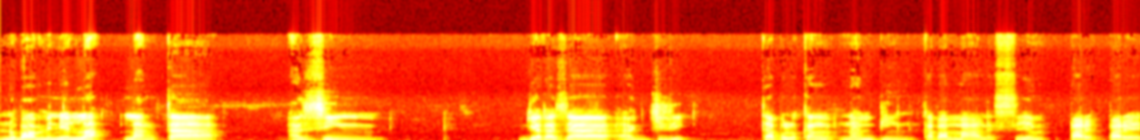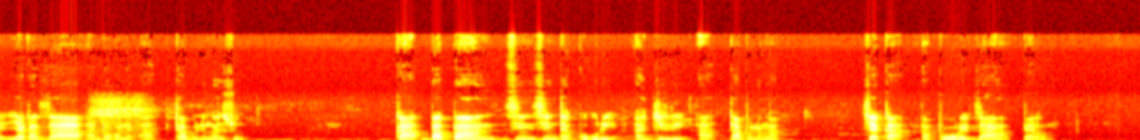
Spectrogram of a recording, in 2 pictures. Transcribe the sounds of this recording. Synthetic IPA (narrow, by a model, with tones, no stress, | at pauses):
nʊ˦ba˨mɪ˨nɪ˦la˦ | la˨ŋtaː˦ | a˨zɪ˨ŋ | ja˦ɡa˨zaː˨˦a˨d͡ʒi˦li˦ | ta˦bʊ˨lʊ˨ka˨ŋ˦na˦mbi˨ŋ˨ka˨ba˦maː˨lɪ˨sɪ˨˦ɪ˦m˦ | pa˦ɾɪ˨pa˦ɾɪ˦ja˦ɡa˨zaː˨˦a˨dɔ˨ɣʊ˨lɪ˨ʔa̰˨ta˦bʊ˨lʊ˨ŋa˦zu˦ | ka˨ba˦paː˦˨nzɪ˨nzɪ˨nda˨ko˦ɡʊ˦ɾi˦a˨d͡ʒi˦li˦a˨ta˦bʊ˨lʊ˨ŋa˦ | t͡ʃɛ˦ka˨ba˨pʊː˦ɾɪ˦zaː˦pɛ˨lɪ˨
